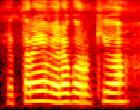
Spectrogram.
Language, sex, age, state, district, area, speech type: Malayalam, female, 60+, Kerala, Wayanad, rural, spontaneous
